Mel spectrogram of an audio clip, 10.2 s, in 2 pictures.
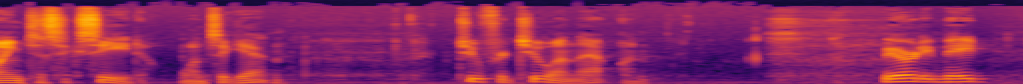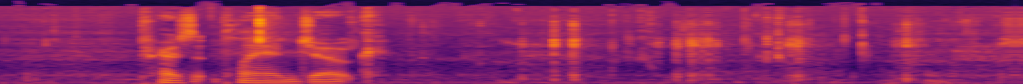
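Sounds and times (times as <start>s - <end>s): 
speech: 0.0s - 1.7s, 2.3s - 5.1s, 5.9s - 7.2s
person crunching and chewing a fortune cookie: 6.9s - 10.2s.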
